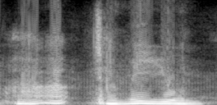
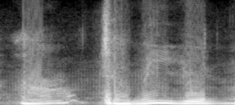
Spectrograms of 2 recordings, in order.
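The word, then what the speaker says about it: ءَأَعْجَمِيٌّ: itu a djam Byun bukan Aa jami'un sehingga baca cara membaca yang benar yaitu a jami'un langsung tidak bisa seperti Aa jami'un Hai kemudian yang keempat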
